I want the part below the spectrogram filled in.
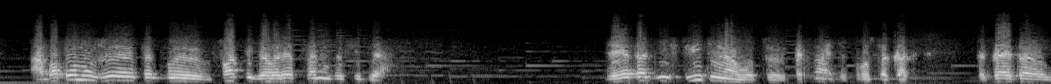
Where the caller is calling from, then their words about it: Pyatigorsk, Stavropol Krai, Russia; Я вам звоню из Пятигорска.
